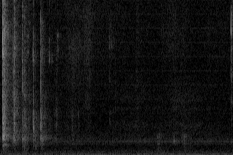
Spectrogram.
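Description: Computer keyboard typing: a quick run of faint keystrokes, mostly in the first half second, over a low steady hum.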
